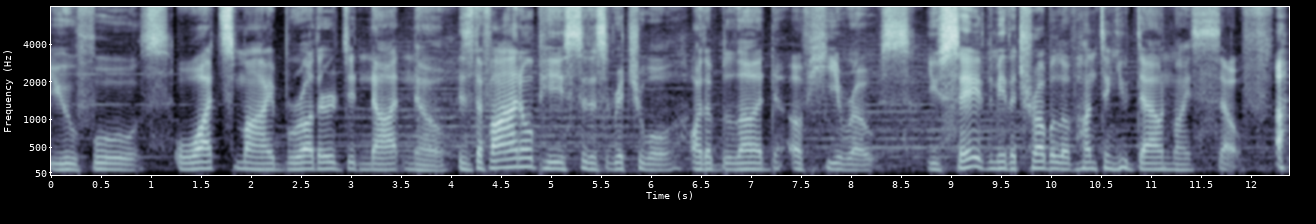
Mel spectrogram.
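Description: A man at medium pitch, fairly slow pace and fairly even intonation, with hardly any pauses and clear music in the background. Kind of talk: villain monologue. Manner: menacing, grandiose.

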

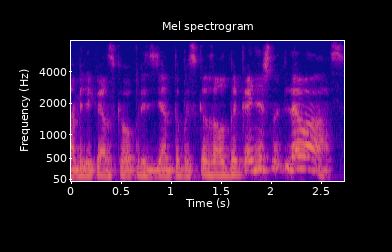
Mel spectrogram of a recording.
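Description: Vocal fry runs through this man's speech. His pitch swings very widely, and the background is quiet. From Czech Republic. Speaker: political commentator. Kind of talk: radio talk show discussion. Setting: phone call. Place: home room. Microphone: video call.

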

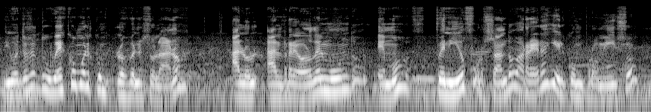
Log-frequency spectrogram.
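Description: A man speaks fairly quickly at a high pitch, with very wide pitch swings. The sound is dry with no echo, though there is noticeable background noise. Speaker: activist. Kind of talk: interview answer at rally. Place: street. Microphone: handheld.

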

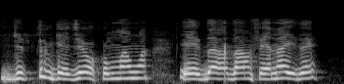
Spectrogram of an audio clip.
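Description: Noticeable background noise surrounds a woman speaking fairly slowly. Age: 80s+. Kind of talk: interview answer.

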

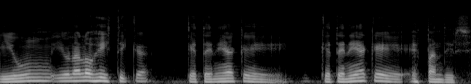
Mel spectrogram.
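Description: Very slow pace and lively intonation from a man with a fairly high pitch. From Dominican Republic, Santo Domingo; Dominican Republic. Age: 50s. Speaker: business executive; guest. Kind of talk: interview. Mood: calm, reflective. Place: studio. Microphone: studio mic.

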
